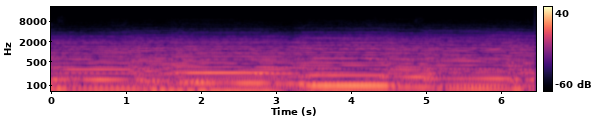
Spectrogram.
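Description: Church organ playing slow, sustained chords over deep bass notes.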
